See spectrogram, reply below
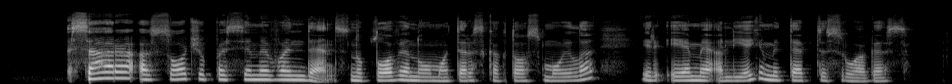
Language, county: Lithuanian, Klaipėda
